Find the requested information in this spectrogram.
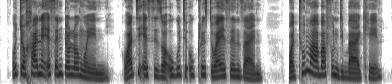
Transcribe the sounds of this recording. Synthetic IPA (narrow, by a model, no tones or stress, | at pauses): ud̥ʒ̥ʱɔxanɛɛsɛntʼɔlɔŋweni | watʰiʔesizwaʔuɣutʰiʔukʰristʼuwajɛsɛnd͡zʱaːni | watʰumaːβafundʱiβaːkʰɛ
